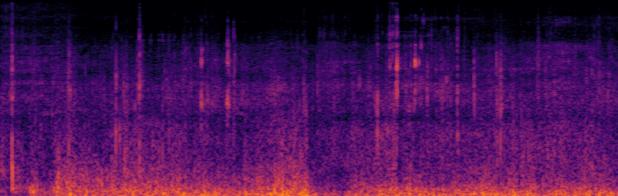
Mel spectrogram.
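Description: Mountain bike riding fast down a loose rocky trail: wind rushing over the microphone and tyres running over stones, with frequent sharp clicks and rattles from stones and the bike.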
